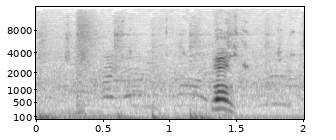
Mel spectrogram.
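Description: A basketball being dribbled on the hardwood court, a few sharp bounces over the low arena rumble. A short shout from a player cuts in about one and a half seconds in.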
